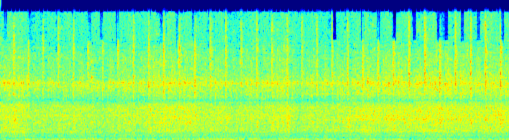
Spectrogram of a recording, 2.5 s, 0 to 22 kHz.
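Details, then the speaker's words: 1987 BMW M535, 3.5 L single-cam engine, 177,000 km, at idle: light, fast clicking from solid lifters that need adjustment, making the idle slightly rough and shaky. "you can hear the engine's making a lot of Clickety noises that's because it's running solid lifters inside and it seems like they need to be adjusted"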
